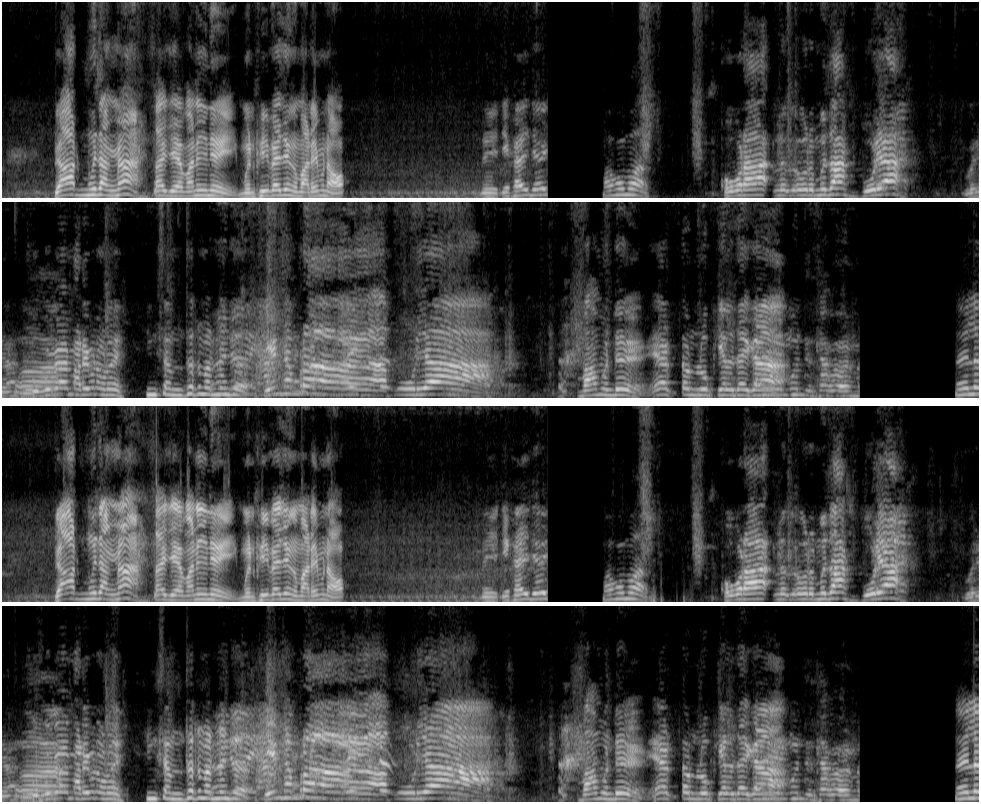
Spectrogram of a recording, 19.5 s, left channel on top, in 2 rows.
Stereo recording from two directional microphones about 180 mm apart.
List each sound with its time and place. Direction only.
0.5 s a man's voice: 50° left (ahead or behind)
4.8 s speech: 60° left (ahead or behind)
6.0 s speech: centre (ahead or behind)
16.9 s a man's voice: 20° left (ahead or behind)
17.3 s speech: 5° left (ahead or behind)
17.6 s a man's voice: 20° left (ahead or behind)
19.3 s speech: 5° left (ahead or behind)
